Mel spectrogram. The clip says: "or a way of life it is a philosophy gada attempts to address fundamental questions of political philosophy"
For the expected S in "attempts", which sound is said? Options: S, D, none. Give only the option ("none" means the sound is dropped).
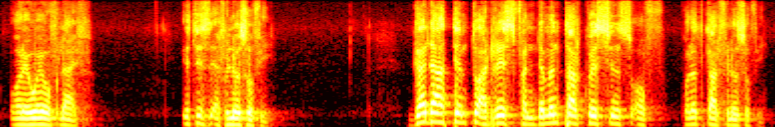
none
